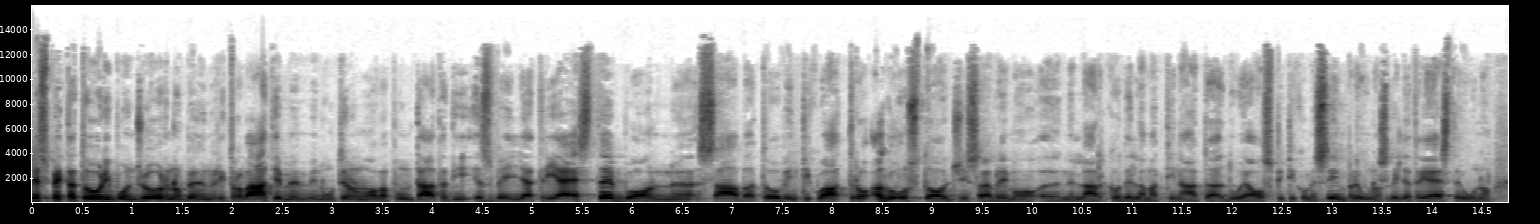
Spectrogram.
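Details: Adult male TV host; typical voice.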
